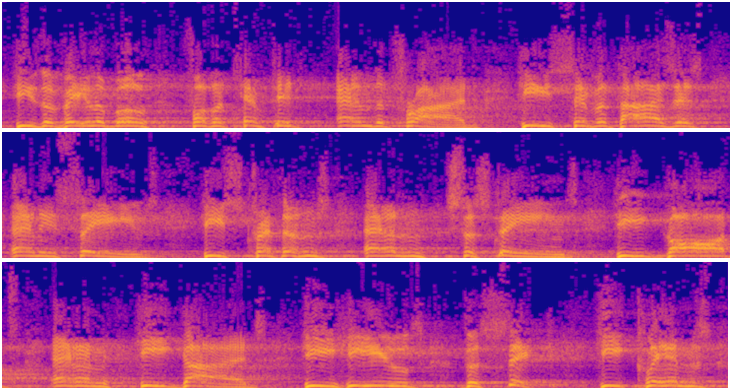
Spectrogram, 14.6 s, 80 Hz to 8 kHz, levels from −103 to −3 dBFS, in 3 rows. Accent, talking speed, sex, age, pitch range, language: American, 115 wpm, male, 60-79, 210-245 Hz, English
